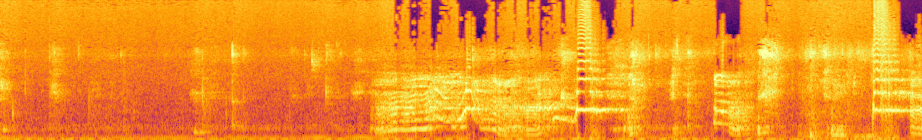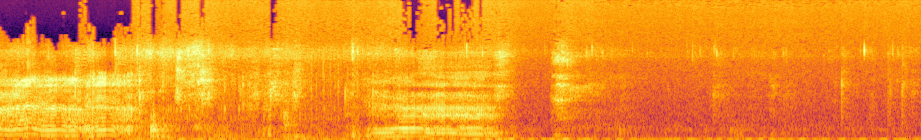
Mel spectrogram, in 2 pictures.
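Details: Two whippets, Milo and Gino, in a playful burst of growling and high yips lasting about ten seconds, quiet room noise before and after.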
